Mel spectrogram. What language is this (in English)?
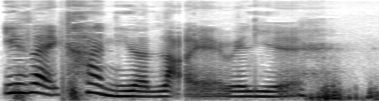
English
